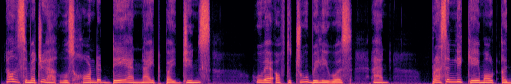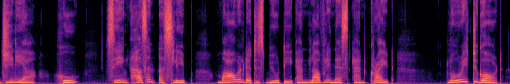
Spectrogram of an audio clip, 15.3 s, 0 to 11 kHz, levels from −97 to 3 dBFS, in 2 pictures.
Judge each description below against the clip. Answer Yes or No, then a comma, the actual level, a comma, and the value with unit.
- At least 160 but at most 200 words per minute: No, average, 145 wpm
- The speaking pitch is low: No, high, 230 Hz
